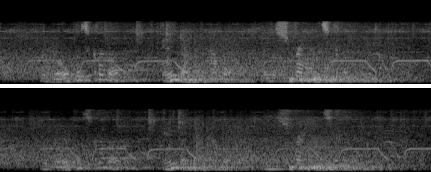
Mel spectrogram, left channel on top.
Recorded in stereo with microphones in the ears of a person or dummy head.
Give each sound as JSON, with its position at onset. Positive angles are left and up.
{"t": 0.4, "sound": "a man speaking", "side_deg": 80, "distance_m": 3.0}
{"t": 2.9, "sound": "a drawer", "side_deg": -10, "distance_m": 8.5}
